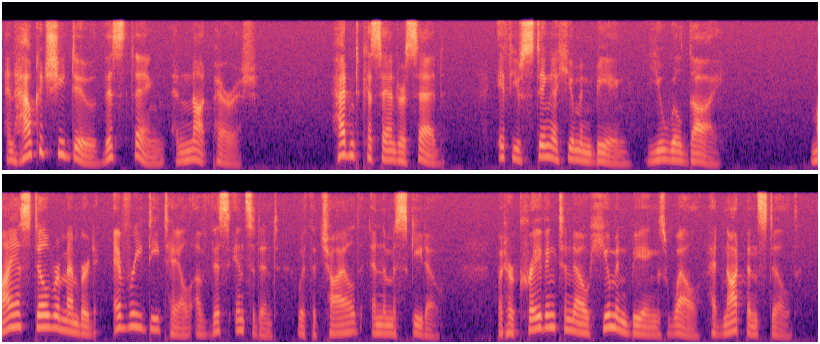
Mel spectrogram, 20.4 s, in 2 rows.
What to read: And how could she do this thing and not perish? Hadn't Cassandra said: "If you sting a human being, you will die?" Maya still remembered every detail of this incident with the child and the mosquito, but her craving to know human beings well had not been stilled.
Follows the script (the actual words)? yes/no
yes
